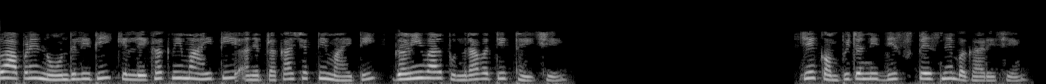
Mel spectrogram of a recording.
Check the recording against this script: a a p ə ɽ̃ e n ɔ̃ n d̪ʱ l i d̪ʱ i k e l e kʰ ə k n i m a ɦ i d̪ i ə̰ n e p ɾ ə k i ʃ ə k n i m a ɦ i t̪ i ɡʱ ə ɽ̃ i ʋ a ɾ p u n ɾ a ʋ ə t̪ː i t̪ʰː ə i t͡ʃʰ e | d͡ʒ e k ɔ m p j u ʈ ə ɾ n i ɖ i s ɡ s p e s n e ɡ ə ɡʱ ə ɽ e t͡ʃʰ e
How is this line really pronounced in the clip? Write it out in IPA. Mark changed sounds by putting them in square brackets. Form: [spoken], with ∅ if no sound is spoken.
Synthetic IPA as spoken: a a p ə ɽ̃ e n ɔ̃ n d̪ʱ l i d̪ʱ i k e l e kʰ ə k n i m a ɦ i [t̪] i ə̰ n e p ɾ ə k [a] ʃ ə k n i m a ɦ i t̪ i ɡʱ ə ɽ̃ i ʋ a ɾ p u n ɾ a ʋ ə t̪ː i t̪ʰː ə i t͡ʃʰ e | d͡ʒ e k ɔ m p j u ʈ ə ɾ n i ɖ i s [k] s p e s n e [b] ə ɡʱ [a] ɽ e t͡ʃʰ e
